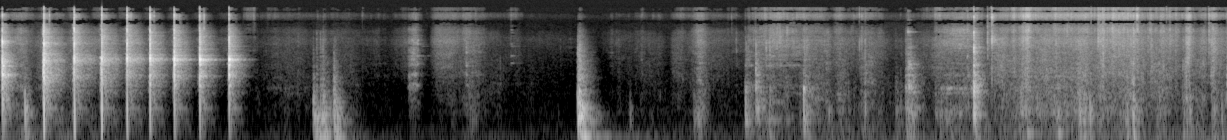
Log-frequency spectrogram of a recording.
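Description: A wooden mallet strikes the end of a wooden axe handle about nine times in quick succession, knocking the steel axe head off; each knock rings. About halfway through there is a single heavier thump, and near the end the bare handle is rubbed and shuffled as it is laid on the wooden shaving horse.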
